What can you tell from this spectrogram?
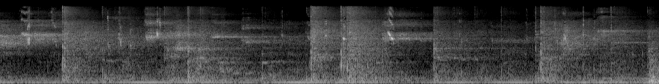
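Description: Badminton rally: rackets striking the shuttlecock in sharp hits and sneakers squeaking on the court floor, several times over the few seconds, over a steady low hum.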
